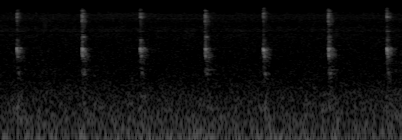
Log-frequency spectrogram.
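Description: Near silence: room tone with faint, evenly spaced ticks, a little under two a second.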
